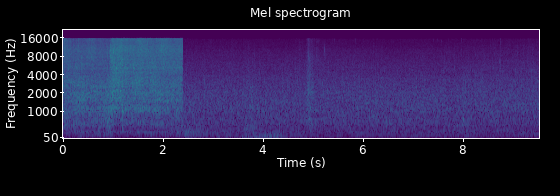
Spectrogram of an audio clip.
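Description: Prawns and squid sizzling hard in a large wide pan as they are stirred with a perforated ladle, the water they released boiling off. About two and a half seconds in, the sound drops abruptly to a quieter, steady sizzle with a couple of faint clicks.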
